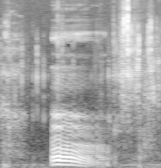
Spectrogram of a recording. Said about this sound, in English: So is me taking a slurp off of my diet sweet tea. My Kroger's diet sweet tea.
